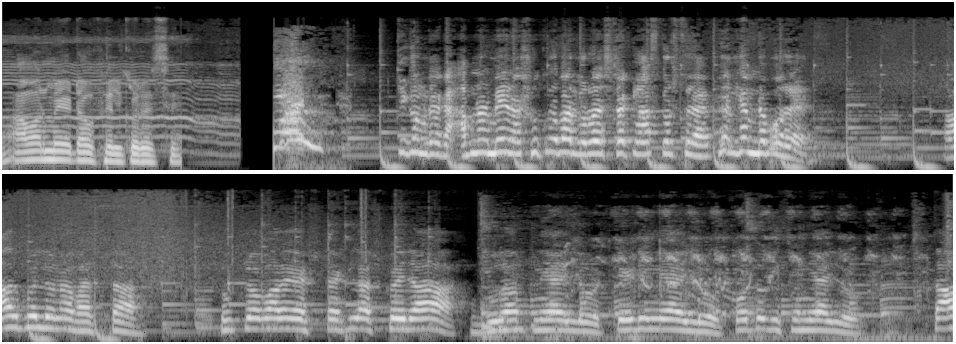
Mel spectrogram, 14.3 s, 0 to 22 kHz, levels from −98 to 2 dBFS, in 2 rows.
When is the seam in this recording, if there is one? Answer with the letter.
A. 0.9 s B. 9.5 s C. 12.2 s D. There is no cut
D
